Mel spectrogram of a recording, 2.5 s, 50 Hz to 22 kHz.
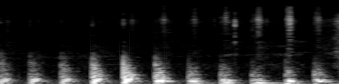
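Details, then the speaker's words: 1970 VW Beetle convertible, bare steel body panel tapped by hand to check for filler: about four crisp, even taps a second ring hollow and bright, suggesting no putty underneath; hollow-sounding bare steel panel. "Another way to tell if a car's got putty, you can sit there and tap on it. I don't know if you can hear that. You see how it sounds like hollow?"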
